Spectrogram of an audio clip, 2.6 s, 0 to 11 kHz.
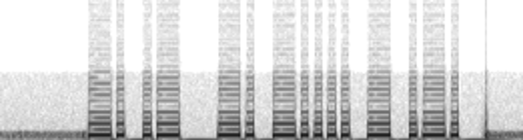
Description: Morse code, heard as a keyed tone, about 38 wpm, 440 Hz. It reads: NA N6TR
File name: CWSprint / February 2007 CW Sprint / 01-2007 CW Sprint Hour1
